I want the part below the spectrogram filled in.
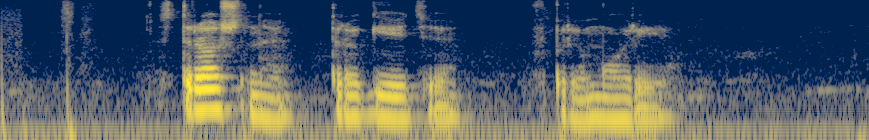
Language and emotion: Russian, sad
